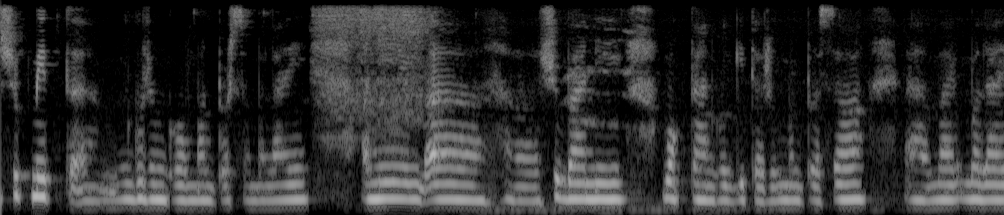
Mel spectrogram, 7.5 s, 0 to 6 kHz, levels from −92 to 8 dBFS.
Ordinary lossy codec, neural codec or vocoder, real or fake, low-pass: none; none; real; 5.4 kHz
